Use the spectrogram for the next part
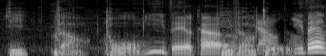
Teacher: You do want to stress on the second syllable, on the vowel syllable.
